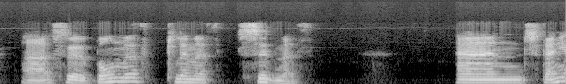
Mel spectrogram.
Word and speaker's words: Bournemouth: Again, you just pronounce a schwa here, an sound, rather than mouth. So Bournemouth, Plymouth, Sidmouth.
